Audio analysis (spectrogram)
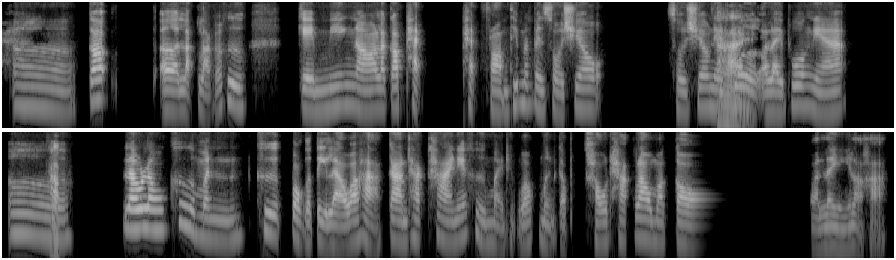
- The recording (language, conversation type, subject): Thai, podcast, เวลาเจอคนต่อหน้าเทียบกับคุยกันออนไลน์ คุณรับรู้ความน่าเชื่อถือต่างกันอย่างไร?
- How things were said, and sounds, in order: other noise; static; in English: "gaming"; distorted speech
